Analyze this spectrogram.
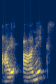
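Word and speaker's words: Ionix: health goals this gem this is referred to I onyx that's how you pronounce it I onyx supreme and once you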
